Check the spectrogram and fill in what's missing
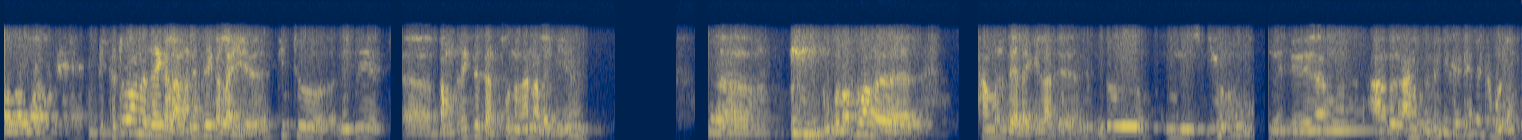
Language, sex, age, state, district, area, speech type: Bodo, male, 18-30, Assam, Baksa, urban, conversation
